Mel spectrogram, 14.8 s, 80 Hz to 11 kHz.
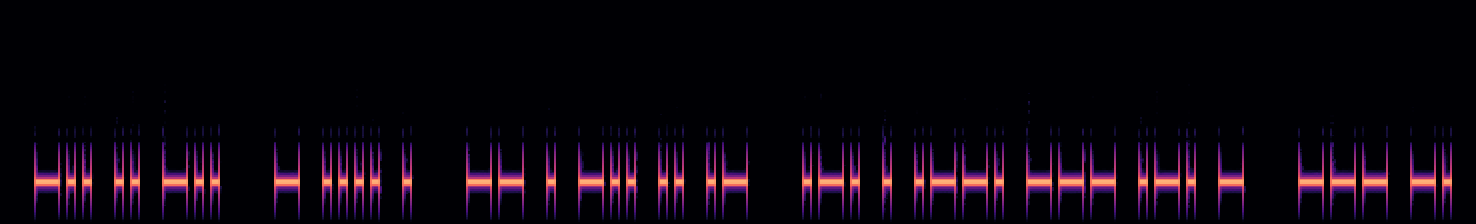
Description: Morse code, heard as a keyed tone, about 15 wpm, 700 Hz. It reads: DID THE MEDIA REPORT ON
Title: Sentences from Top 1000 Words - Review Part 4 - 15wpm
